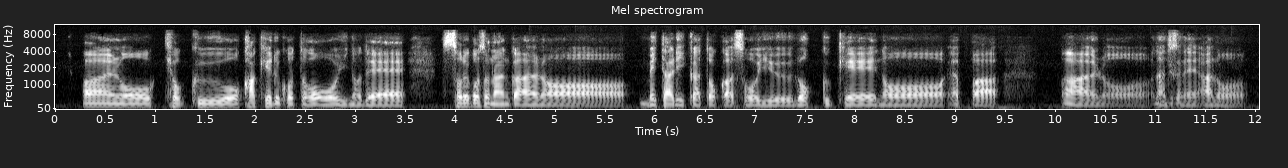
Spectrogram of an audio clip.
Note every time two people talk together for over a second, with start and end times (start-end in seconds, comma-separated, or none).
none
